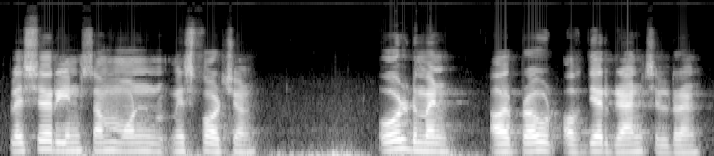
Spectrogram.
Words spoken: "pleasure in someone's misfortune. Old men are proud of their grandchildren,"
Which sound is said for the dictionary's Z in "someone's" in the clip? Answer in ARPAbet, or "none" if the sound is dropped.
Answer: none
